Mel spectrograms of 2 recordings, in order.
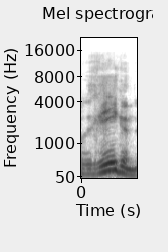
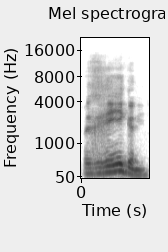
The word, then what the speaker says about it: Regen: It's soft, he says. It's not Regen, it's Regen. Regen. Yeah, you don't have to roll it that hard. And I made a video about how to pronounce the German R. Look it up on my YouTube channel. Exactly. Try to purr like a cat. You know? Regen. It comes from the throat.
